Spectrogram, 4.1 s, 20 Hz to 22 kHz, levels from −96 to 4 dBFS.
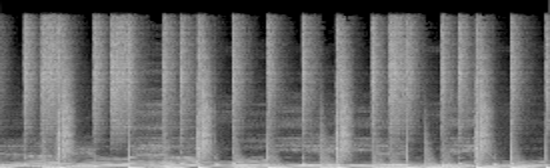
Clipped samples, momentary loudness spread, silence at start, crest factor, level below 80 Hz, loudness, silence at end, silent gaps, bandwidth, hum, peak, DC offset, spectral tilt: under 0.1%; 2 LU; 0 s; 14 dB; -18 dBFS; -15 LUFS; 0 s; none; over 20 kHz; none; 0 dBFS; under 0.1%; -4.5 dB/octave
